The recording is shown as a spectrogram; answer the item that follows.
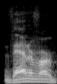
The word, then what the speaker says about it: Vannevar: It's, I always mispronounce his name. It's Vannevar Bush.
